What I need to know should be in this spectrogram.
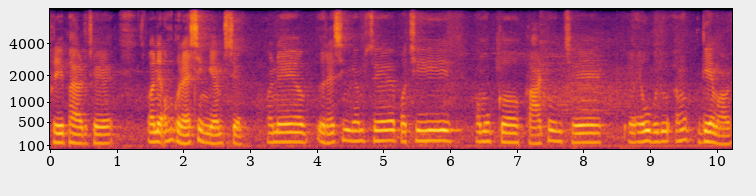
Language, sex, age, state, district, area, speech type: Gujarati, male, 18-30, Gujarat, Surat, rural, spontaneous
